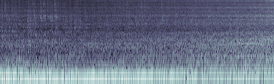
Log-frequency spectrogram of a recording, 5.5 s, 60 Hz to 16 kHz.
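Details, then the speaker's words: Warm idle of a 1972 Mercury Comet with a small-block Ford 302 V8, after replacing the old dry-rotted, cracked spark plug wires and plugs; idle lowered, sounds a little less choppy, a steady, even low rumble with no misses; normal warm idle. "we'll see if this improved the idle quality at all it sounds a little less choppy that's for sure so sounds pretty good though"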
